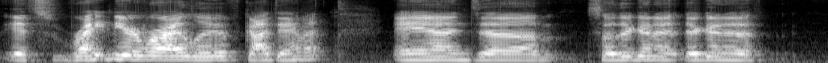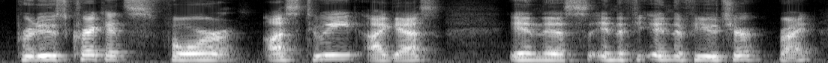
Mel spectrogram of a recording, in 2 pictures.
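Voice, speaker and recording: A man's voice: a little high, steady tone, a little slow, sharp tone. A man hosting a livestream, chatting casually and rambling with jokes while answering his chat. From Canada. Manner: rambling, joking, talks back to chat. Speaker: livestream host.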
